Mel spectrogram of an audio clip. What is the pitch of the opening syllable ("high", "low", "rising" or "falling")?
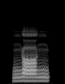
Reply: high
